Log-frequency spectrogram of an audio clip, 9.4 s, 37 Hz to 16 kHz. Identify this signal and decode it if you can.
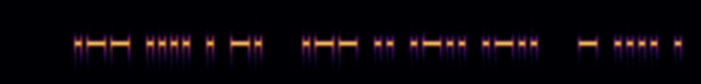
Morse code, heard as a keyed tone, about 15 wpm, 700 Hz. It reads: WHEN WILL THE
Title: Sentences from Top 1000 Words - Review Part 6 - 15wpm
